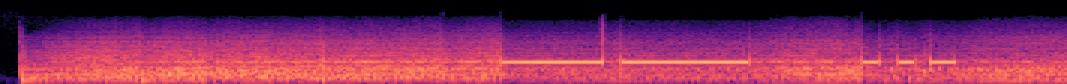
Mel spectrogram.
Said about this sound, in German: So würde es tönen, wenn ein Kind oder eine Jugendliche verschwindet und eine Entführung wahrscheinlich ist. Seit einem Jahr kann flächendeckend Entführungsalarm ausgelöst werden.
